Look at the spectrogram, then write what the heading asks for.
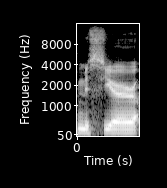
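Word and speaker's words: monsieur: makes you feel better I did not know that it was pronounced missure until we did Three Musketeers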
